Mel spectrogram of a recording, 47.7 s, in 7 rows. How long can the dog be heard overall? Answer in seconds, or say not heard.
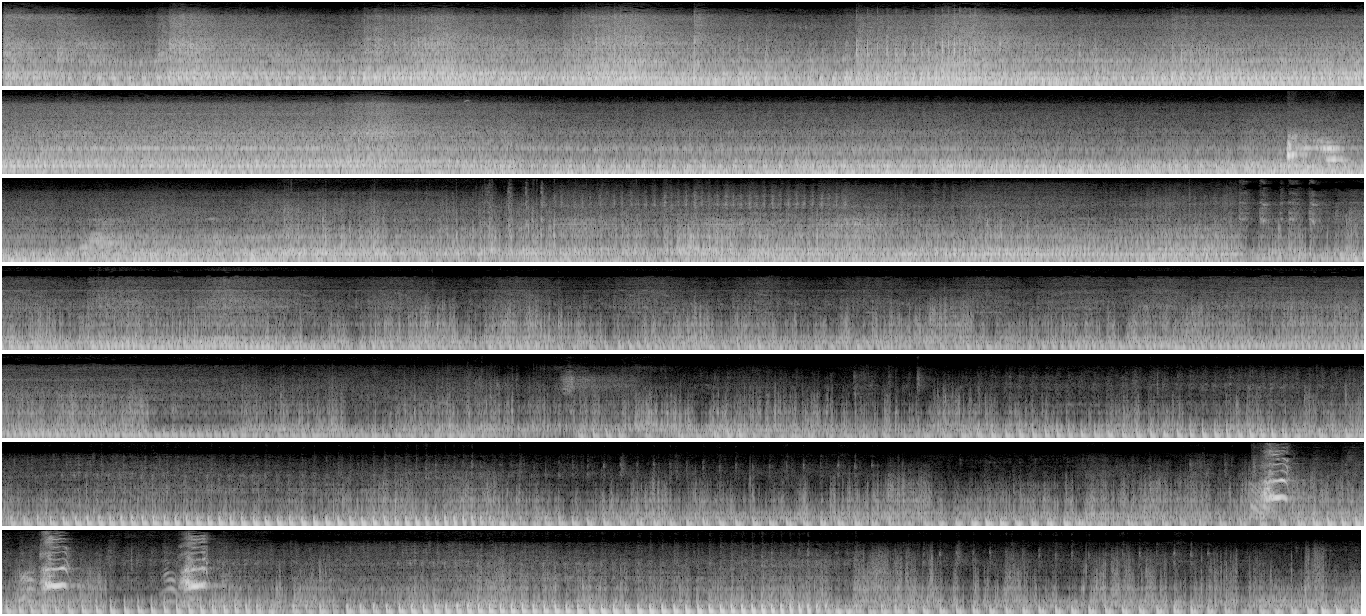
3 s.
